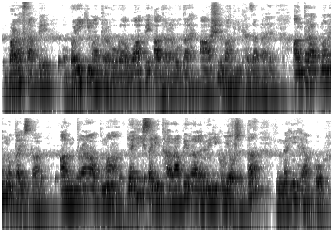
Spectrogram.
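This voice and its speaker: A male teacher drills exam spellings, repeating each word and asking and then answering his own questions. His voice is dark and mellow. It echoes heavily around the room from a mic set some way off. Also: medium pitch, far from the mic, slight background noise. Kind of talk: exam-prep spelling lesson.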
